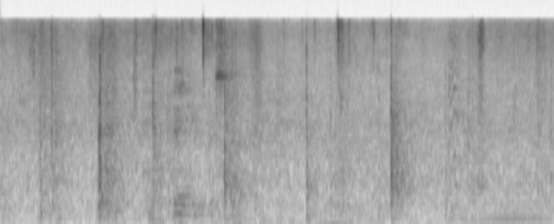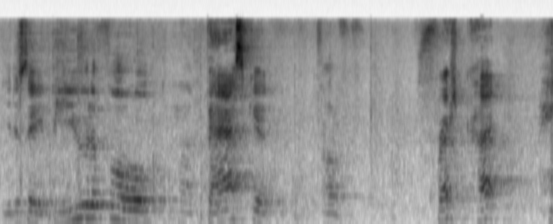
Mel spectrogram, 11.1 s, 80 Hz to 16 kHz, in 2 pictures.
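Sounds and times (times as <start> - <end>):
man speaking: 5.6 - 9.2, 9.8 - 11.0.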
